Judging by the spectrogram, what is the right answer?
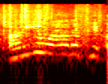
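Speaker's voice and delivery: can't believe it; disbelief. Real, not acted. Disbelief at gift.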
